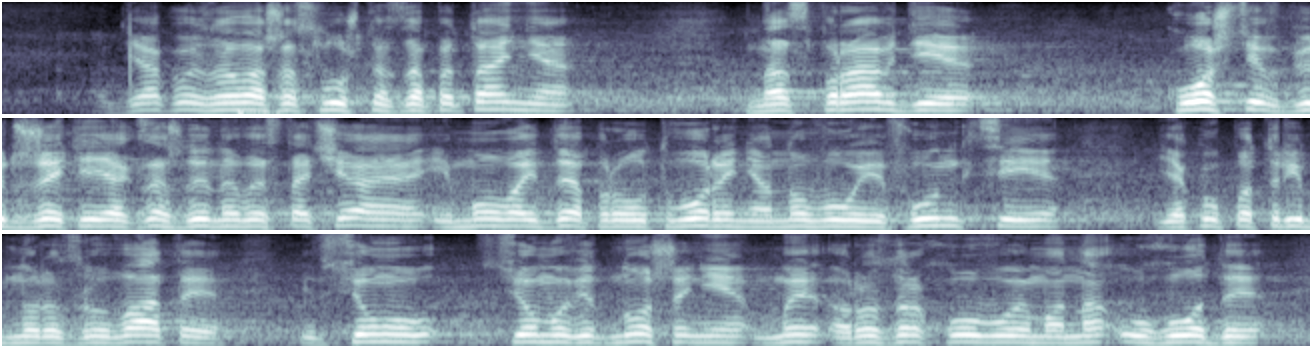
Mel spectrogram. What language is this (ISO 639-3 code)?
ukr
